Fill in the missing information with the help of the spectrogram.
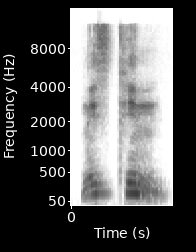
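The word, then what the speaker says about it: نیستید: O idler konuşma dilinde i'ne dönüşebiliyor. İ ve n seslerine. Nisted, nistin oluyor.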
